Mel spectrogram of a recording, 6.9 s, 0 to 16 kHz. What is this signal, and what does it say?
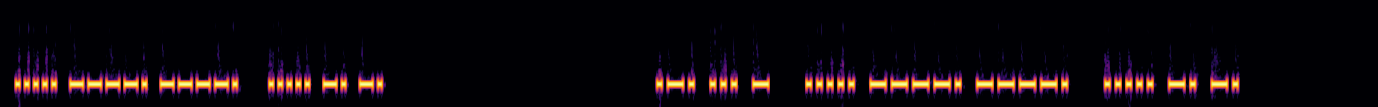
Morse code, heard as a keyed tone, about 56 wpm, 700 Hz. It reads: 599 5NN RST 599 5NN
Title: Speed-Racing Common QSO Phrases - 45wpm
